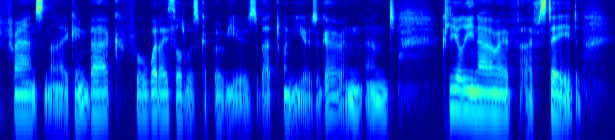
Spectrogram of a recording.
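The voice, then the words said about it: French accent. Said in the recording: “where I come from geographically is from France, as everybody will probably guess from my accent”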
